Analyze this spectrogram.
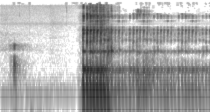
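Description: A loud, drawn-out belch erupts suddenly after a brief faint sound, rumbling strong for about a second before trailing off.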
